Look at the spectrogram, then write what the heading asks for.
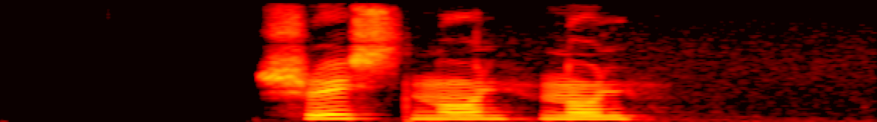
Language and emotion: Russian, neutral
